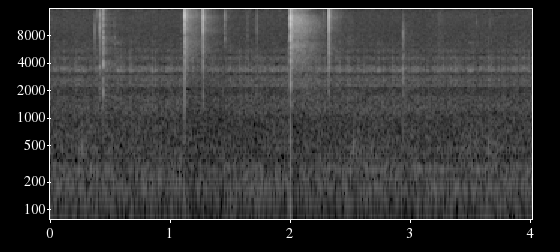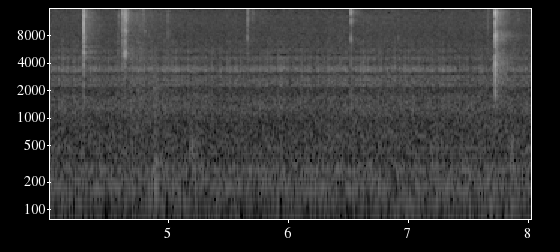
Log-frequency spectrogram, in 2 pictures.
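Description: Small sharp metallic clicks of a lock pick and tension wrench working the pins of a pin-tumbler padlock: about eight scattered clicks, the loudest about two seconds in and another shortly before the end.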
